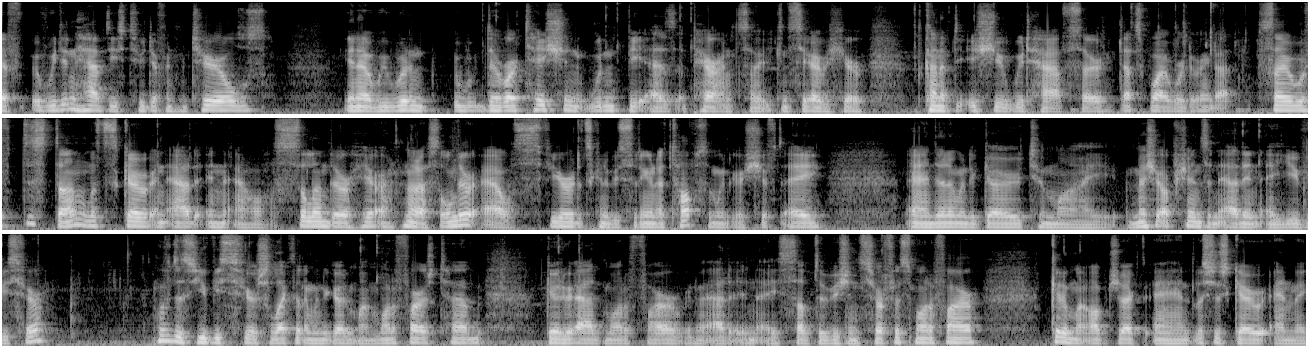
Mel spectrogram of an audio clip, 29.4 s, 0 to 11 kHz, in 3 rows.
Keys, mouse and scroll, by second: 0.3-1.9 scroll up 2, 1.9 r, 3.7 right click, 4.6 click, 5.6 r, 7.5 right click, 8.4 ctrl+z, 9.1 scroll down 1, 9.3-22.3 shift+middle drag, 9.6-10.3 scroll up 1, 15.2 shift+a, 20.2-21.0 scroll down 1, 21.1-22.3 scroll up 1, 22.3 click, 23.8-29.3 drag.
